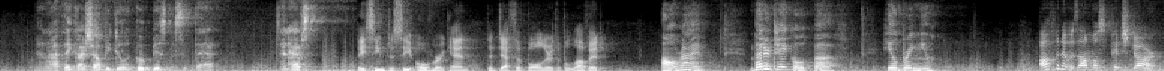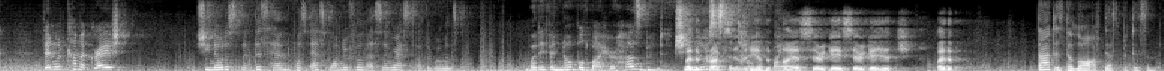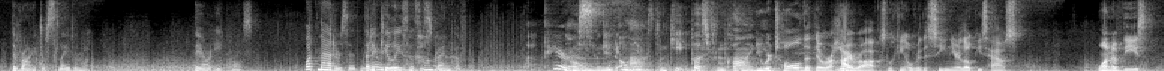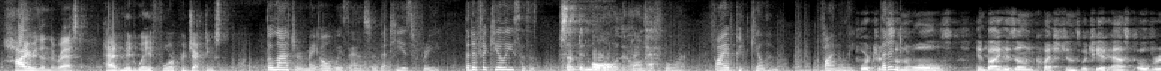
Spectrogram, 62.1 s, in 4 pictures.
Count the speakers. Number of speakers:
8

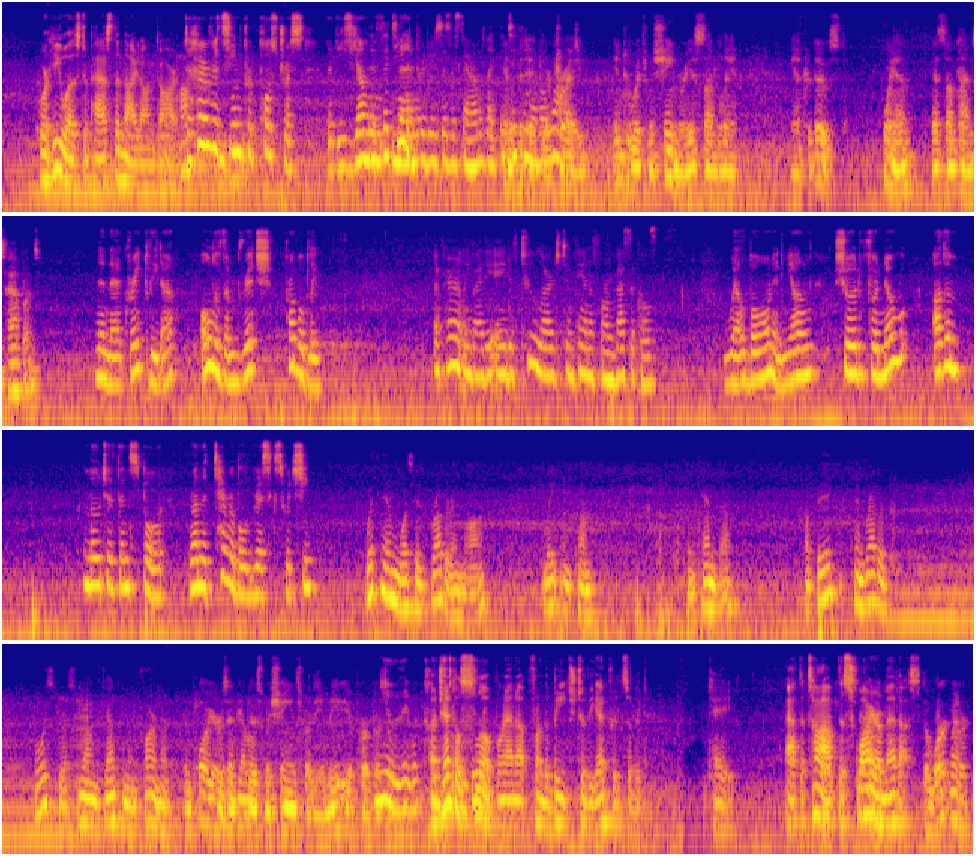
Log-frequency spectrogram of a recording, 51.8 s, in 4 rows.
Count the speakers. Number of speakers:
5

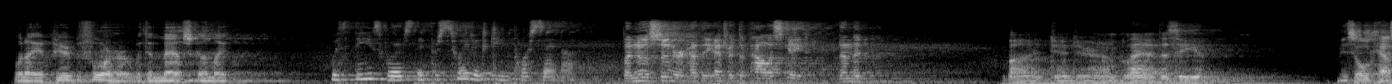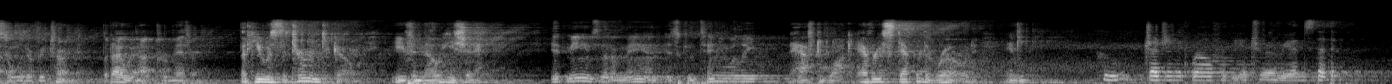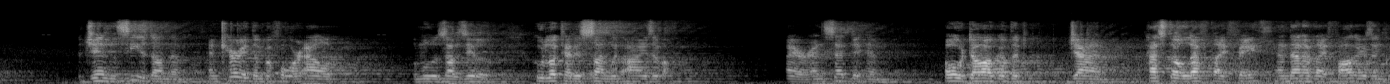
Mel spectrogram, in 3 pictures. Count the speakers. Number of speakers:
7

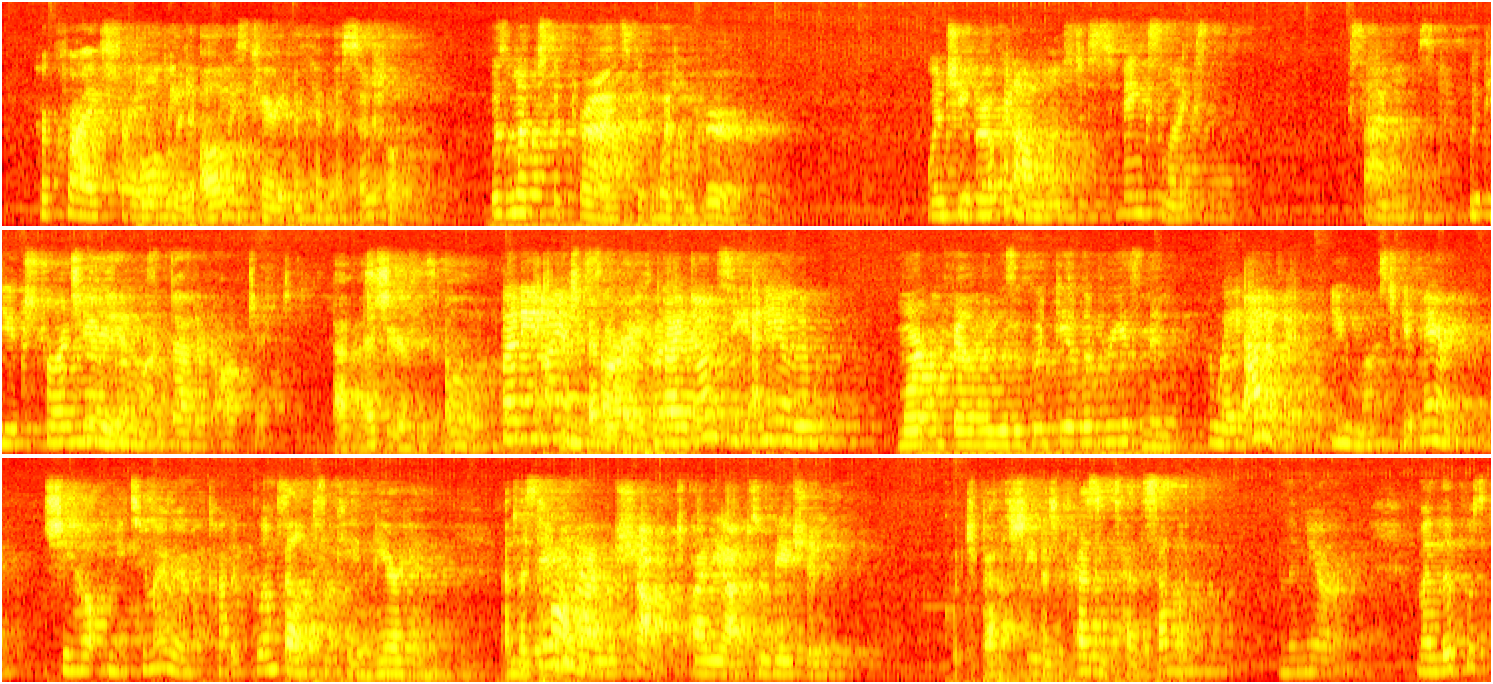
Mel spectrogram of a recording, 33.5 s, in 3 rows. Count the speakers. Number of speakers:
4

